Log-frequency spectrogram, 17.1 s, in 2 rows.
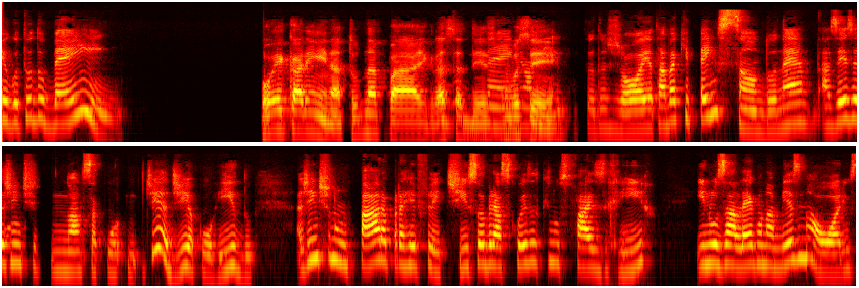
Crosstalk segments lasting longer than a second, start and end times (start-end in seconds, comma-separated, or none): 4.3-5.6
